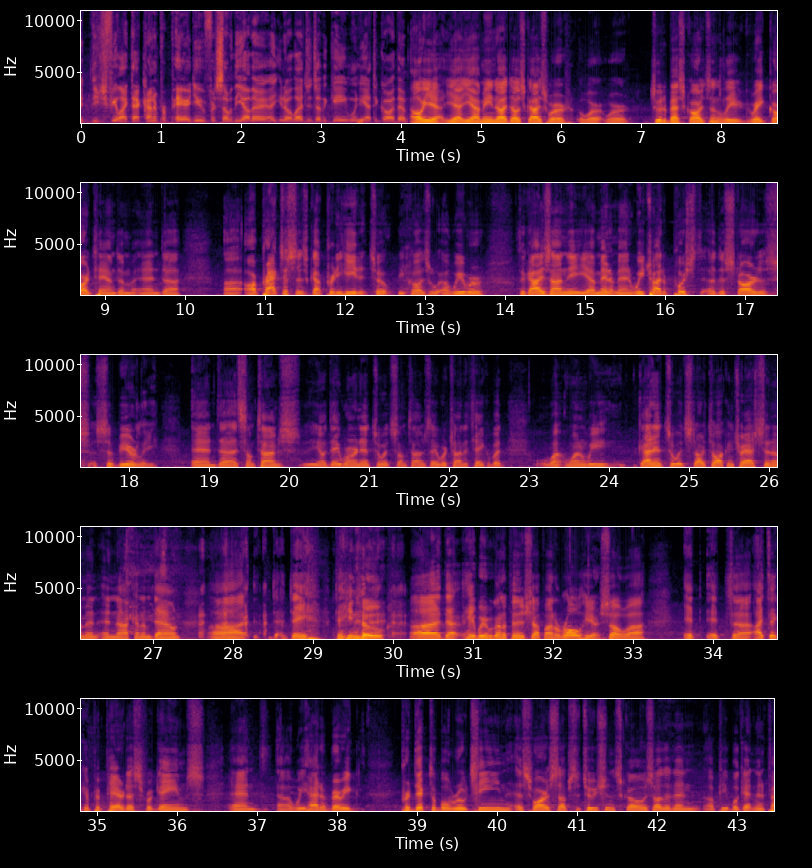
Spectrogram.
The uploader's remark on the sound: at the Knicks Legends Lunch at Clyde's Wine & Dine in NYC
